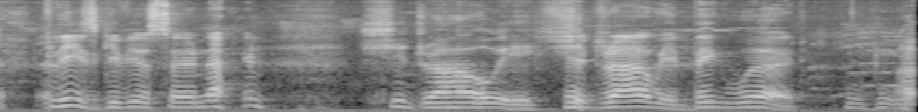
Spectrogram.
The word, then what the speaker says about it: Chidrawi: He'll pronounce his surname himself. He's Lebanese. Please give your surname. Chidrawi. Chidrawi, big word.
